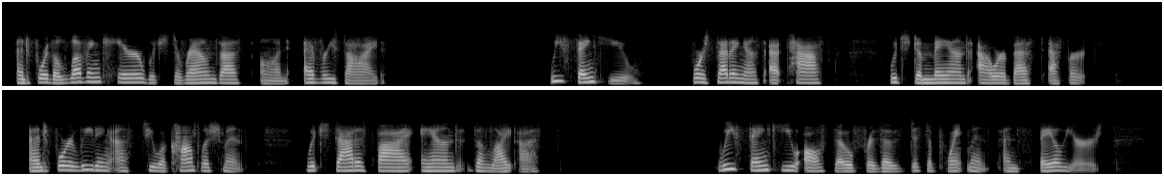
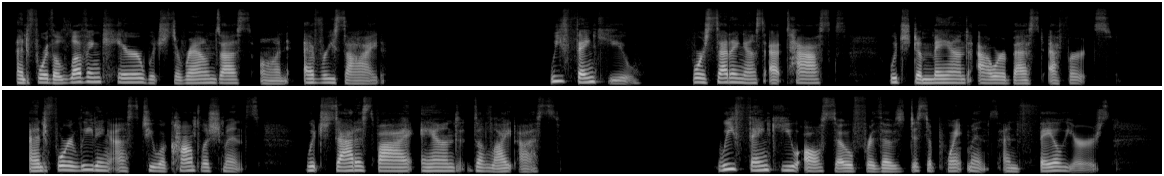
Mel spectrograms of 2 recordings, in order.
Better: second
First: muffled; very; fading above 3 kHz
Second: none

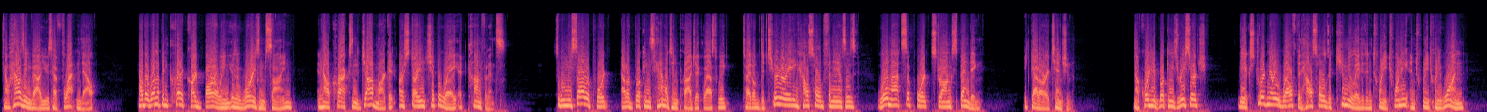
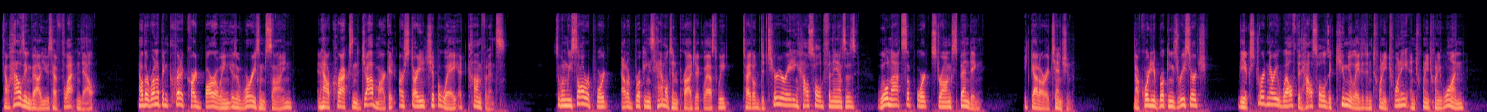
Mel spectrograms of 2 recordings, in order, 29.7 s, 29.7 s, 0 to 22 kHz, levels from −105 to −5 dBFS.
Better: second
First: distortion; heavy; 16% of the sound clipped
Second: none

